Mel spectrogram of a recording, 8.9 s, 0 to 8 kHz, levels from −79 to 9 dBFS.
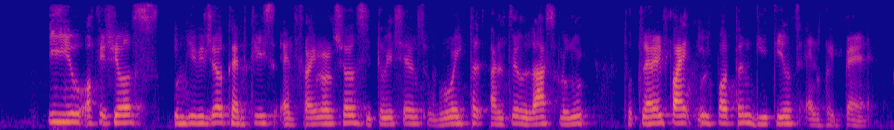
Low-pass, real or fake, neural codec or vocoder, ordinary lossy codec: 7.2 kHz; fake; codec, 24 kHz, 1.5 kbps, HILCodec; Opus, 32 kbps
